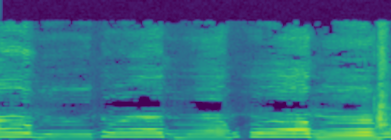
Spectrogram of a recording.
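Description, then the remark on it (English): A voice does a sound effect imitating an ambulance siren coming down the street, a sustained, loud wail that alternates between a lower and a higher pitch, cycling several times in a steady two-tone pattern, with no talking over it. “Ambulance coming down the street.”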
